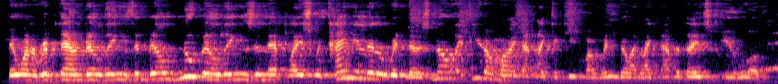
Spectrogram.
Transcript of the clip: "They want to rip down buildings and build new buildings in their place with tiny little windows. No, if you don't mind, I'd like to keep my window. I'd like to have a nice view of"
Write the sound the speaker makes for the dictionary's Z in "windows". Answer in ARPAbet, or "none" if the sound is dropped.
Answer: Z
